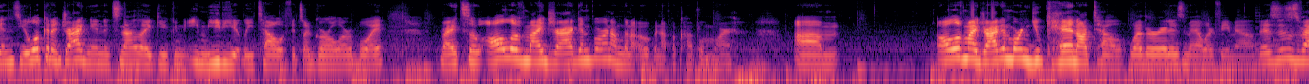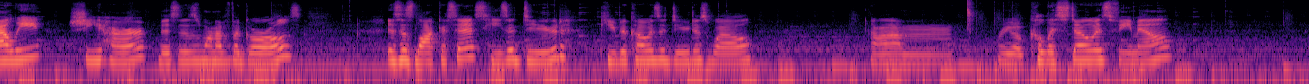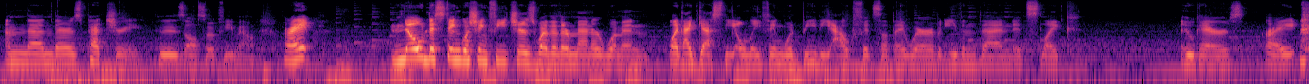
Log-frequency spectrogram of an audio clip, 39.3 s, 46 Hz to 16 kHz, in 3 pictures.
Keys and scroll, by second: 15.1-15.5 scroll up 1, 15.5-15.9 scroll down 1, 24.2-25.1 scroll.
